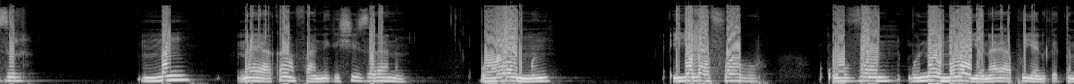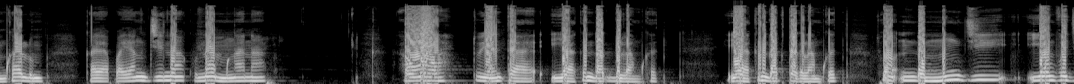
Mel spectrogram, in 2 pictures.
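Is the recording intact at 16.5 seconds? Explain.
No. Integer overflow runs through the whole speech clip, including 16.5 s: peaks driven about 12 dB too hot wrap to the opposite sign instead of limiting, producing violent cracks on loud moments.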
